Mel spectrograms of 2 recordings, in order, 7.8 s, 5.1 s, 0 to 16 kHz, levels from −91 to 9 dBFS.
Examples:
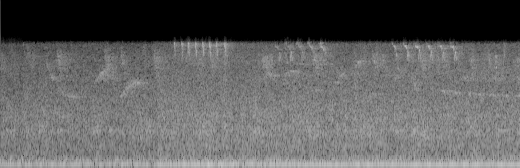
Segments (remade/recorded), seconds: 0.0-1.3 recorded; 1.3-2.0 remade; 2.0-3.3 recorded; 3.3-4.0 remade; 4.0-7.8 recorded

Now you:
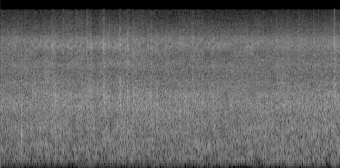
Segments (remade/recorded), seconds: 0.0-4.1 remade; 4.1-5.1 recorded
